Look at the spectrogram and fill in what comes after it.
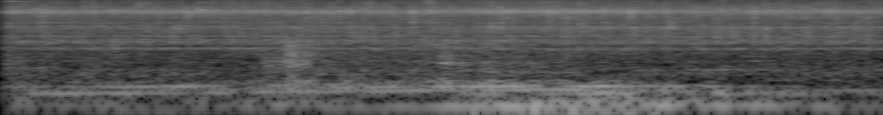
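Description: Spiced onion masala frying in mustard oil in an aluminium pressure cooker: a steady sizzle, with a low steady hum underneath.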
